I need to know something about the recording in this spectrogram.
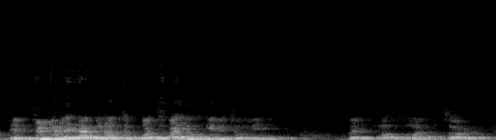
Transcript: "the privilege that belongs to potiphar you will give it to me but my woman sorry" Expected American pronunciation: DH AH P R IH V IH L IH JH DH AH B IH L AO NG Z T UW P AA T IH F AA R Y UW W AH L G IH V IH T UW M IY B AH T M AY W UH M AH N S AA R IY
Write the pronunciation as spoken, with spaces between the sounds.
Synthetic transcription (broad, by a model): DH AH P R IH IH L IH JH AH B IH N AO T UW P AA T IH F AA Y Y UW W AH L G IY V IH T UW M IY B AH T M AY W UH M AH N S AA R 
